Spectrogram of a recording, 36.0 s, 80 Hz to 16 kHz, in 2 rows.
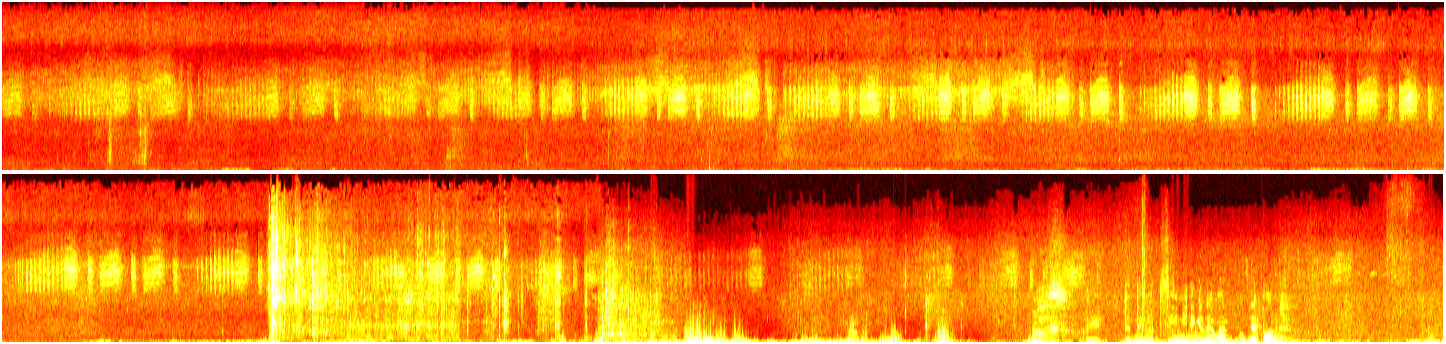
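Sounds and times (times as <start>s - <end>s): wind buffeting microphone: 0.0s - 4.6s, 13.3s - 36.0s
insects chirring: 0.0s - 36.0s.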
